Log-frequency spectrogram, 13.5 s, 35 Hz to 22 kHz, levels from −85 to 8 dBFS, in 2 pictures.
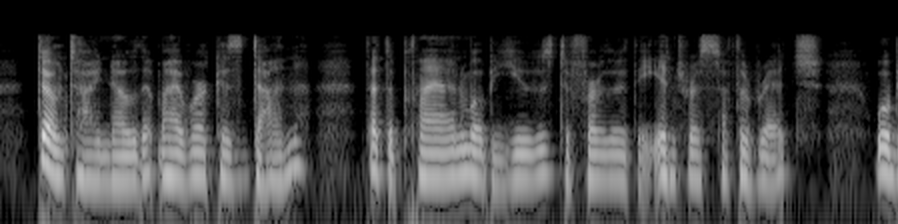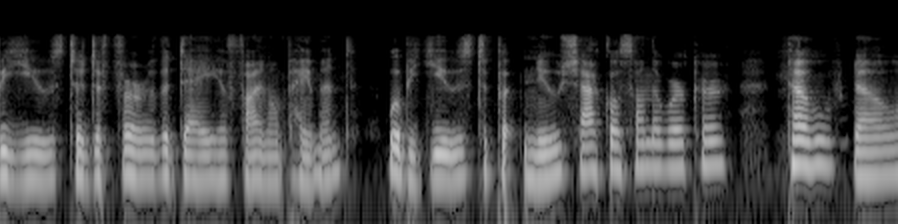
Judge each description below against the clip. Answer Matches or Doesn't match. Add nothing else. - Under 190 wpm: Doesn't match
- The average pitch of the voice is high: Doesn't match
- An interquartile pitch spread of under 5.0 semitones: Matches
